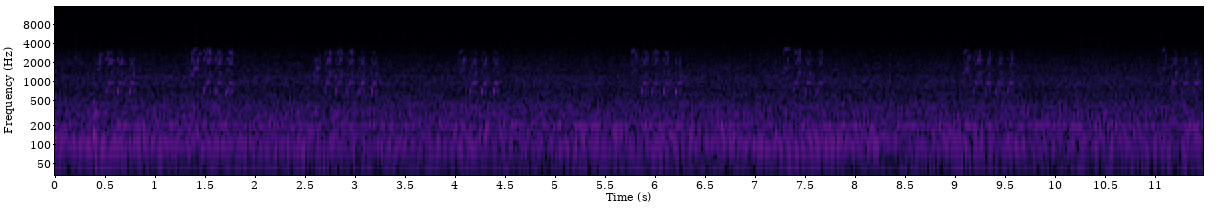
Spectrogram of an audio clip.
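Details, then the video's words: Lineolated parakeet chick on its second day in a new home, calling while being fed with its 'pii-popo' chick cries: short buzzy chattering bursts, about eight in turn, roughly every one and a half seconds over a low steady hum. "サザナミインコひな お迎え2日目 ピーポポ 雛鳴き"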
